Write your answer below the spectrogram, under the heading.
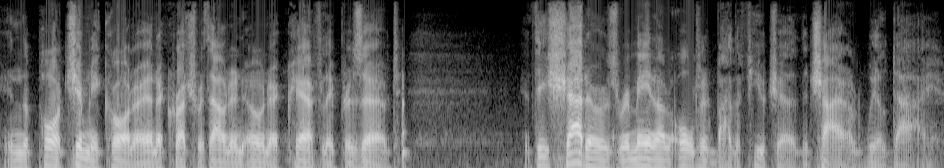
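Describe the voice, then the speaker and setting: A man playing a stern, solemn spirit who declaims slowly and reproachfully, as in a storybook reading. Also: extremely low pitch, animated, vocal fry, no echo, full character voice. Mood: solemn, foreboding. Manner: declamatory, slow, emphatic, indignant.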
